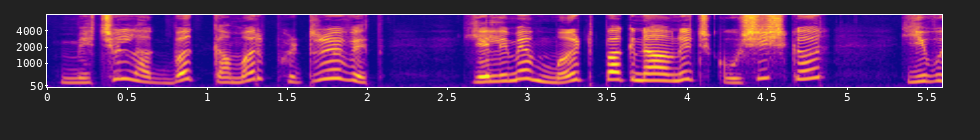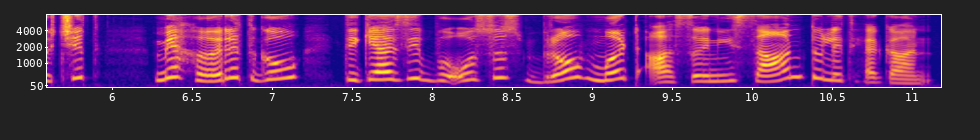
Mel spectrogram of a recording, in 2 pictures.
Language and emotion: Kashmiri, surprised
